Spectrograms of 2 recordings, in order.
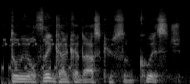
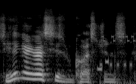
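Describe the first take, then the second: First: Slipping into the wrong character's voice by mistake; lower, wrong-character read that gets cut off. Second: Quicker redo in the proper character voice; corrected character read, brisk; right character voice. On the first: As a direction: start the line in the other character's voice. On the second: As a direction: fix it and say it in the right voice. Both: Acted. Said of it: "wrong voice".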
